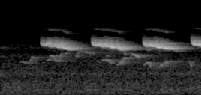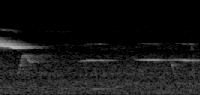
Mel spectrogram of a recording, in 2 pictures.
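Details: Spotted morning-thrush from Tanzania on its first day at its new home, with a white-rumped shama also singing: four loud descending whistled notes in quick, even succession, then softer drawn-out whistles.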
